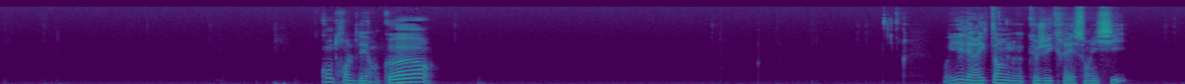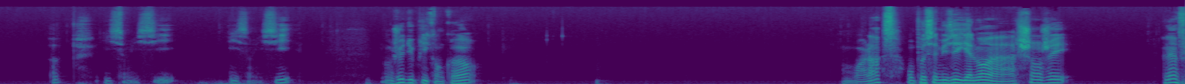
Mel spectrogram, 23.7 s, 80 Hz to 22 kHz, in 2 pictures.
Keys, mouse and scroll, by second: 0.4-2.2 ctrl+drag, 2.8 KP_Subtract, 4.0 ctrl+d, 4.5-7.3 ctrl+drag, 7.7 middle click, 8.6 click, 10.9 click, 11.6 click, 12.4 click, 14.0 click, 15.1 click, 16.2 ctrl+d, 16.7-20.7 ctrl+drag, 21.1 ctrl+F2, 21.2 ctrl+click, 22.3-23.5 drag.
